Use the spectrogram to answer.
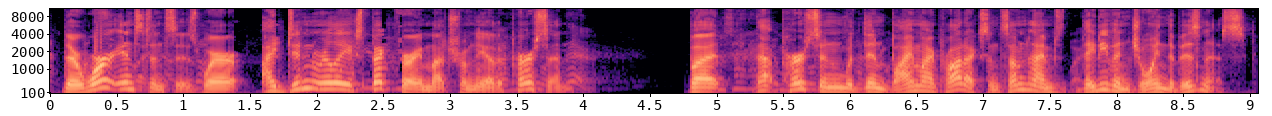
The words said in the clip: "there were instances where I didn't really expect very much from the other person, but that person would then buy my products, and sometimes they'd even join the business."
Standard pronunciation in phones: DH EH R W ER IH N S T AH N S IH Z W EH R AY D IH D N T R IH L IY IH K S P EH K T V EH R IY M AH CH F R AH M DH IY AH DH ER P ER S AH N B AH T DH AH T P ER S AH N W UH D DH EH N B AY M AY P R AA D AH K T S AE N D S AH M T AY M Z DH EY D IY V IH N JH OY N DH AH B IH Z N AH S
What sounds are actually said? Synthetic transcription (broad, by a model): DH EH R W ER IH N S T AH N S IH Z W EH R AY D IH D N T R IH L IY IH K S P EH K T V EH R IY M AH CH F R AH M DH IY AH DH ER P ER S AH N B AH T DH AH T P ER S AH N W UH D DH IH N B AY M AY P R AA D AH K T S N S AH M T AY M Z DH EY D IY V IH N JH OY N DH AH B IH Z N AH S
